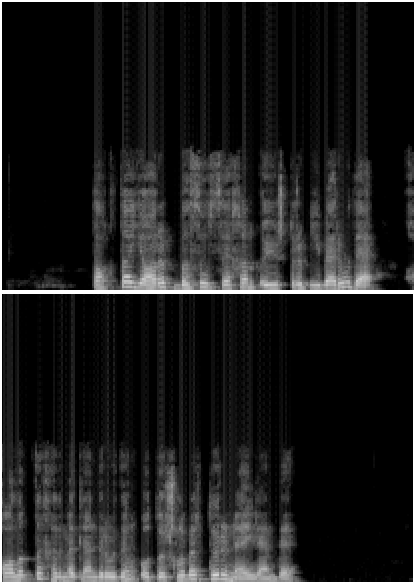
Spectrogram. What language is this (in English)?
Bashkir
